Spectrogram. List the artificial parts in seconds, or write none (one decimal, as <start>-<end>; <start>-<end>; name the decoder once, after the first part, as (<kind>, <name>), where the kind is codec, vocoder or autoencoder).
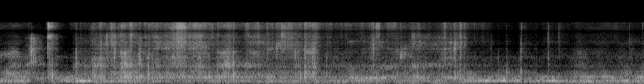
0.0-6.4 (codec, ZipCodec)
